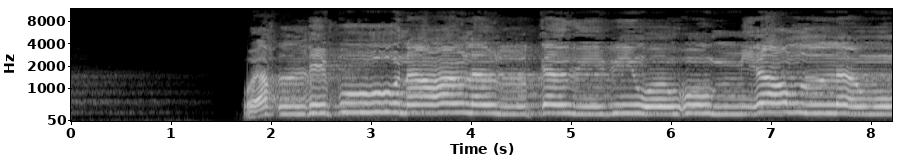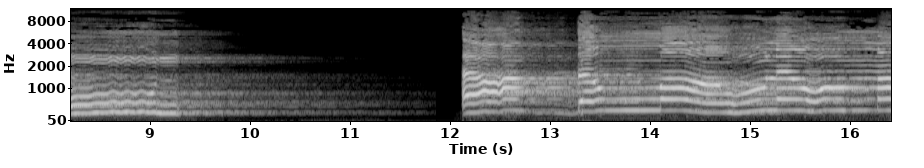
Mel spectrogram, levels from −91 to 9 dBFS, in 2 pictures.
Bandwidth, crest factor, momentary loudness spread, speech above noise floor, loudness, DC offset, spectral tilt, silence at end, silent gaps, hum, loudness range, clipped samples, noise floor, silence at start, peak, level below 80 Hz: 11.5 kHz; 14 dB; 9 LU; 55 dB; -16 LUFS; under 0.1%; -2 dB/octave; 0 s; none; none; 8 LU; under 0.1%; -72 dBFS; 1.75 s; -2 dBFS; -74 dBFS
